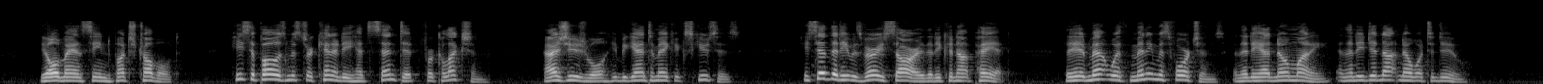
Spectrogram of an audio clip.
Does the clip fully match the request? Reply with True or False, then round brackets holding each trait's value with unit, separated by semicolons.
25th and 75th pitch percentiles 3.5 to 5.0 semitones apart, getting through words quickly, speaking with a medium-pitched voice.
True (4.3 semitones; 220 wpm; 180 Hz)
